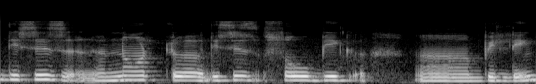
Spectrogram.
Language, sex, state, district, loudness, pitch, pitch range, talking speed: English, female, Punjab, Pathankot, -14 LUFS, 190 Hz, 175-200 Hz, 100 wpm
